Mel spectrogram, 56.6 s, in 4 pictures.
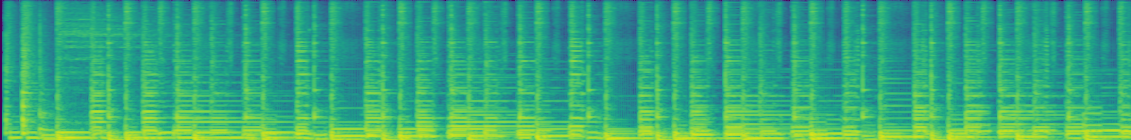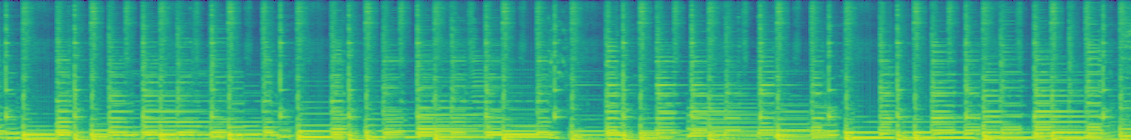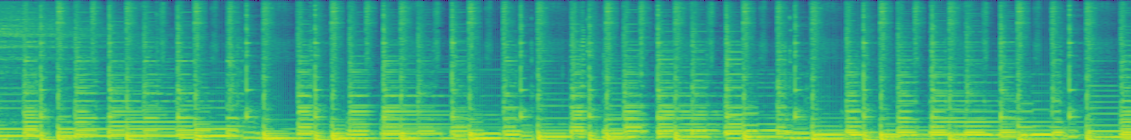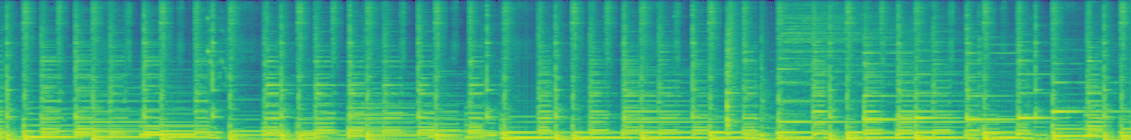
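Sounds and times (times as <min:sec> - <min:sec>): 
bossa nova music: 0:00.1 - 0:56.5.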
